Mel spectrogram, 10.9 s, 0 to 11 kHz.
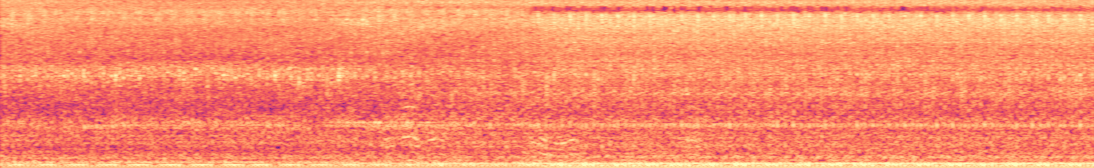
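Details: Toyota Land Cruiser 1KZ diesel at idle: regular, fairly even knock about three per second over the low rumble, source unclear; engine knock problem, later solved.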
